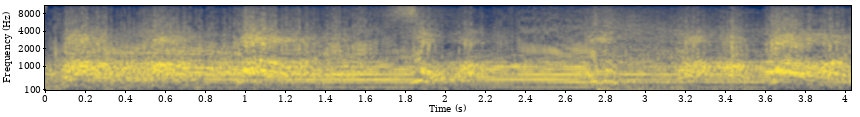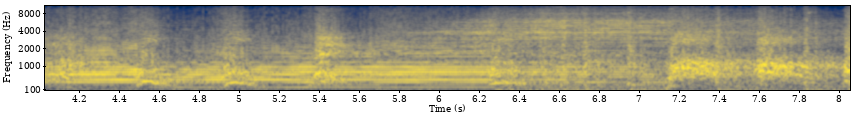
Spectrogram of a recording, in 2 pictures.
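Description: Buddhist mantra chanted by a group of voices over music, with long held notes and deep low tones that come and go.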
